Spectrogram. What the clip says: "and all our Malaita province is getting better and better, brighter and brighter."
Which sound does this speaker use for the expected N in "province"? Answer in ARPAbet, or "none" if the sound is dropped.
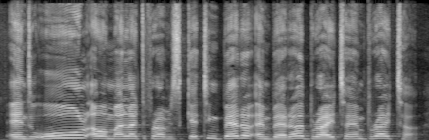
none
